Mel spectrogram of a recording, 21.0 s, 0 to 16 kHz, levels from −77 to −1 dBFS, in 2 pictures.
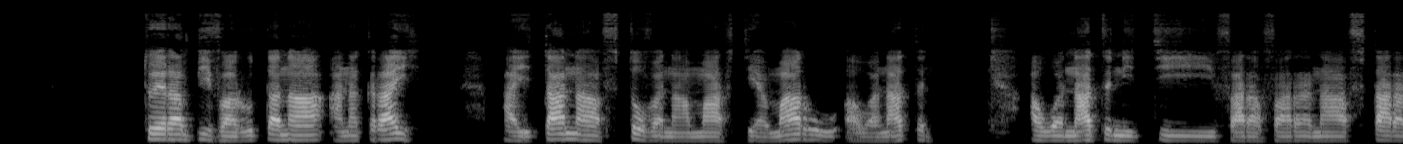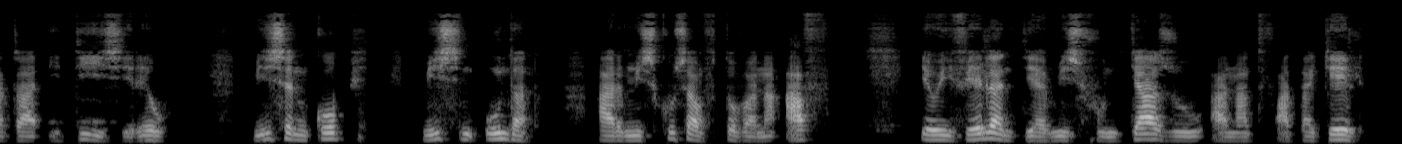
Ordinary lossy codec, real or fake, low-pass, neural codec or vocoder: MP3, 48 kbps; fake; 14.4 kHz; vocoder, 44.1 kHz, 128 mel bands every 256 samples, BigVGAN v2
